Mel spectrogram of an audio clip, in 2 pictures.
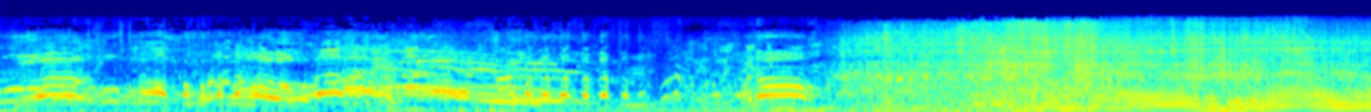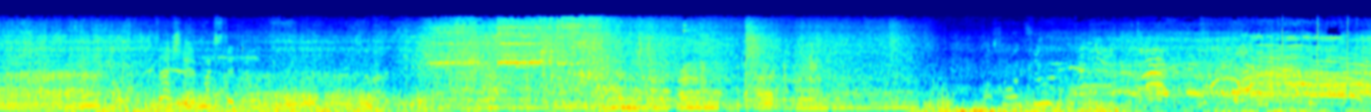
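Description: A rally car engine revs hard, rising and falling in pitch as it races past.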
